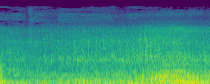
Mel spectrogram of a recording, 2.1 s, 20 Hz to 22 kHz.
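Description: Bajaj Pulsar RS 200's single-cylinder engine pulling under acceleration on the road, its pitch rising in the second half. The engine revs very high before it cuts.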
